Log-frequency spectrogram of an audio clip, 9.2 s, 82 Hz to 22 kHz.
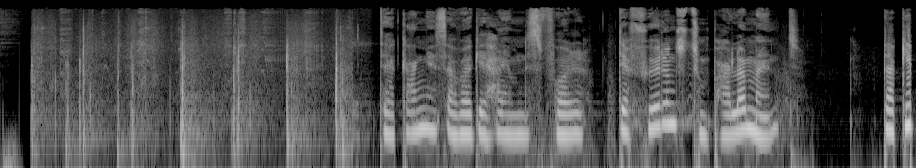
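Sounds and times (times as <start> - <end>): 
hard heel footsteps walking into a parliament building: 0.3 - 3.8
speech: 3.8 - 8.0, 8.8 - 9.1.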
